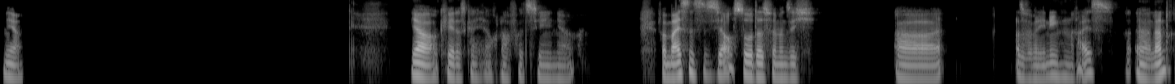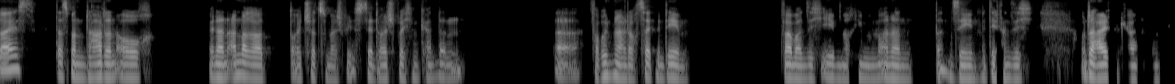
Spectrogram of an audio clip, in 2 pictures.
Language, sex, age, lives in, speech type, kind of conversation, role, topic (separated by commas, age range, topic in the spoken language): German, male, 25-29, Germany, conversation, unstructured, none, Wohin würdest du am liebsten einmal reisen, und warum?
